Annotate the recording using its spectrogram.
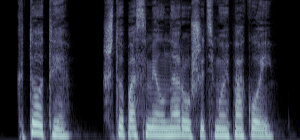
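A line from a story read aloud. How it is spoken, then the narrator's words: Cold, stern question. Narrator (Russian): спросила она холодным суровым голосом, от которого в прежние времена робели цари и полководцы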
